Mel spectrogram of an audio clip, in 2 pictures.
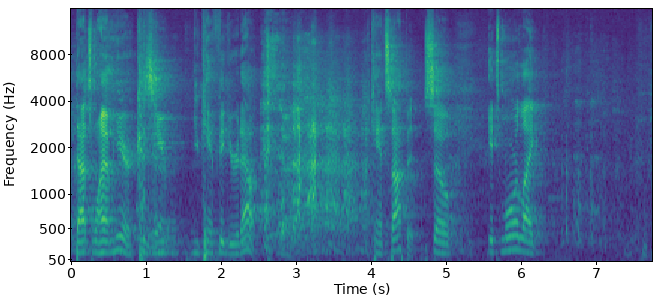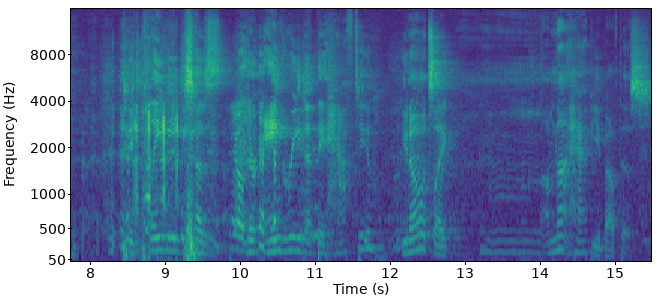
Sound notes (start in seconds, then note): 6.5 laughs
